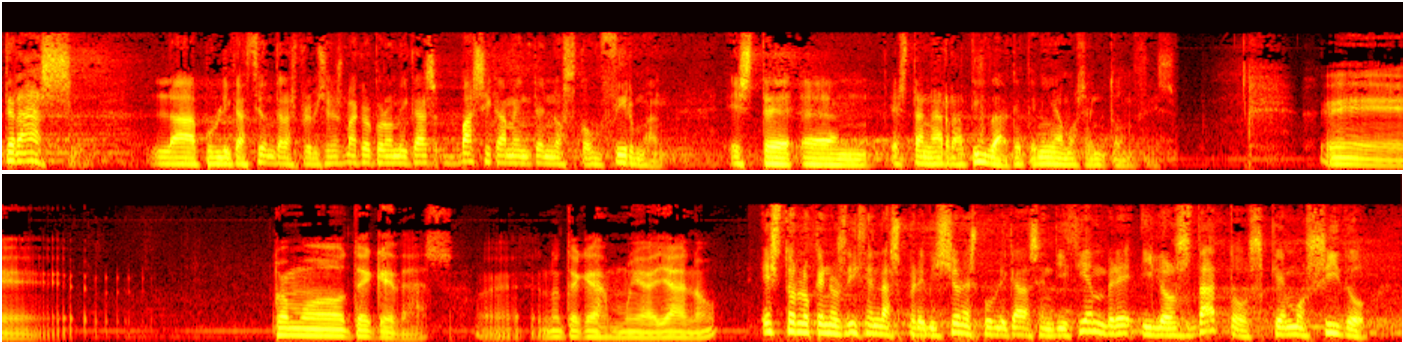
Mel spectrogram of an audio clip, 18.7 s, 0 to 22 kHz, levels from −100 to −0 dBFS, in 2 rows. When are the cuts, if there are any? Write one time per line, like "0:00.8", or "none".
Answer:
0:14.3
